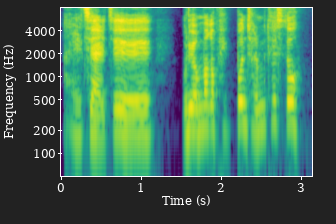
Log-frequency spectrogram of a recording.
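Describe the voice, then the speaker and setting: A woman voicing a young man, a fiancé who soothes and smooths things over in an audio drama. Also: lowish voice, normal speed, a little mellow, lightly acted. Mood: placating. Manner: soothing, placating. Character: young adult man, gentle peacemaking fiancé.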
